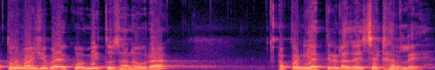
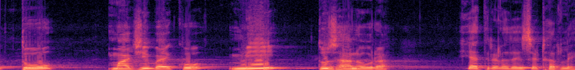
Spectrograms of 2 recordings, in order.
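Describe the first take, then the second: First: The sentence runs together without pauses. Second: The sentence is broken up by pauses.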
